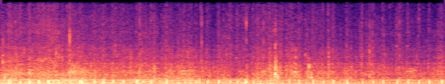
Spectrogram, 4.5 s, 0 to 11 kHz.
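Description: KTM EXC 250 TPI's single-cylinder, fuel-injected two-stroke engine running steadily under throttle as the dirt bike rides up a muddy trail, with a few sharp clicks over the engine.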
